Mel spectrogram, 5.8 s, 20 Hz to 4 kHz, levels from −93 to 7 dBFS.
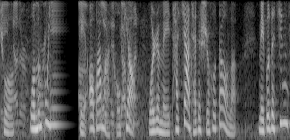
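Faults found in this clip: Long network dropout, 1.06 to 1.58 s. Last sound stretched into a fading buzz, then about 130 ms of silence before audio resumes with roughly half a second gone. Likely cause: packet loss handled by jitter-buffer concealment. Unlike a short concealment glitch, the fill decays to nothing and content is skipped, not delayed. Band stops at 4 kHz, consistent with a G.711 A-law call path at 64 kbps.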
